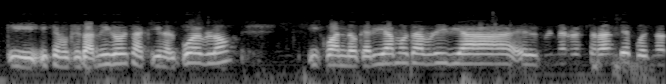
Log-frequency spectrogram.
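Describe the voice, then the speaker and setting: A woman speaks at a moderate pace. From US, Arizona. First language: English (speaking Spanish). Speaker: restaurant director. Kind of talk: radio interview. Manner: halting.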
